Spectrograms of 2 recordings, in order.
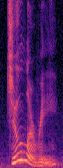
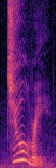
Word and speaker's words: jewelry: just to make sure remember it's not jewelry it's jewelry say it this way and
